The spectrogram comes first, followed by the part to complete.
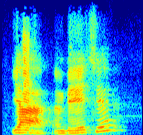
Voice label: yes a little, dutch; Ja, een beetje

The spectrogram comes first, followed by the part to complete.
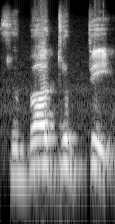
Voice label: bon appetit odia

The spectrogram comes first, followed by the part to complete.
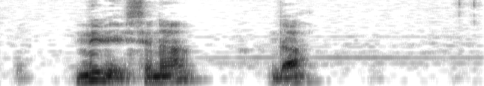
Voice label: my name is, basque; Nire izena ... da

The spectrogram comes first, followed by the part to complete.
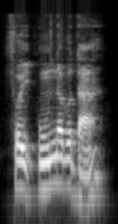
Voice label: "where from", Papiamento

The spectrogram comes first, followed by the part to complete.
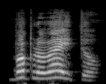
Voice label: bon appetit, galician

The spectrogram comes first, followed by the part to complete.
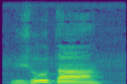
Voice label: yellow Czech

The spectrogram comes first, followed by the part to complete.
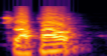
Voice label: good night, west flemish

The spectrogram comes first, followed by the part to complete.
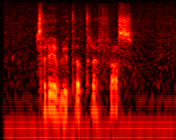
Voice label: meet, swedish

